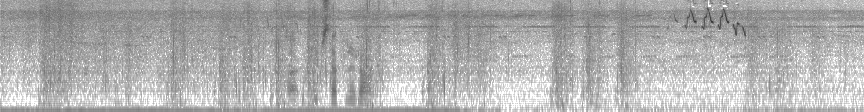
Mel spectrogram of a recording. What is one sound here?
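Footsteps rustle through leaves and undergrowth.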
